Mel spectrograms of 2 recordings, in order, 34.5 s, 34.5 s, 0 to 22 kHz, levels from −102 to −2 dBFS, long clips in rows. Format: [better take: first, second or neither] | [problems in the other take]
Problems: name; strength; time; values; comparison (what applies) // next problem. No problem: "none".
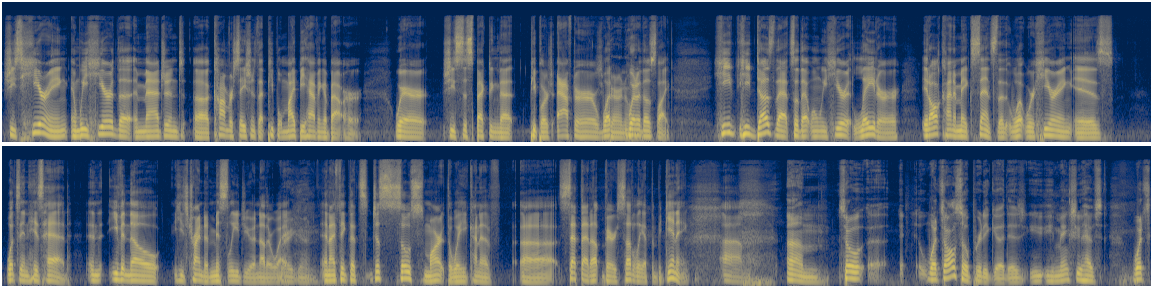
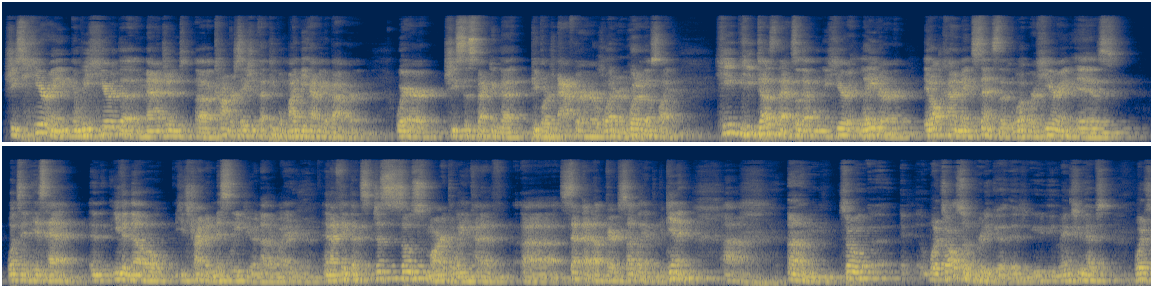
first | off-mic speech; far // room echo; strong; dies away in 1 s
